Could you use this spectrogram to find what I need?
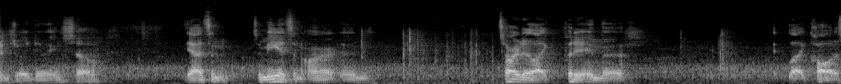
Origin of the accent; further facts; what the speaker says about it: San Diego, California, United States; I'm from San Diego, California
